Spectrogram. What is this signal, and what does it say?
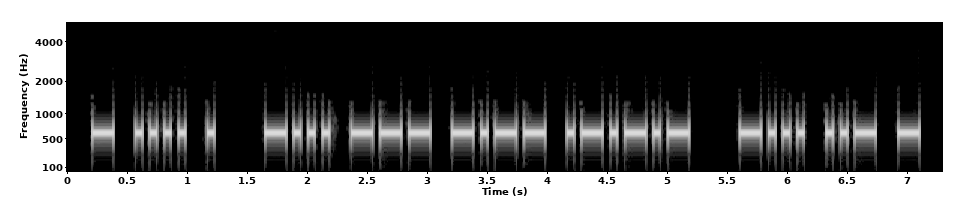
Morse code, heard as a keyed tone, about 20 wpm, 600 Hz. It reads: THE BOY. BUT
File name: the old man and the sea / the old man and the sea part 1 20wpm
